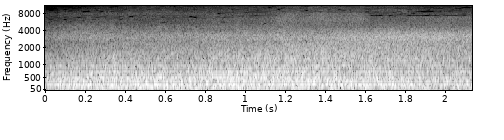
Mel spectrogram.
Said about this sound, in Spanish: venía como de unos 500 metros de distancia. Venía sonando así. taca, taca, taca, taca, taca, taca, taca, taca miraba para atrás, no pasaba nada. Era como que venía un tren. Cuando viene más cerca el sonido, estaba bajo el agua y miro y viene una ola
